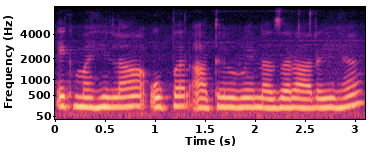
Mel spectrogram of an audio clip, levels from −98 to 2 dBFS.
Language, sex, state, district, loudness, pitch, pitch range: Hindi, female, Karnataka, Bangalore, -13 LUFS, 215 Hz, 210-230 Hz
